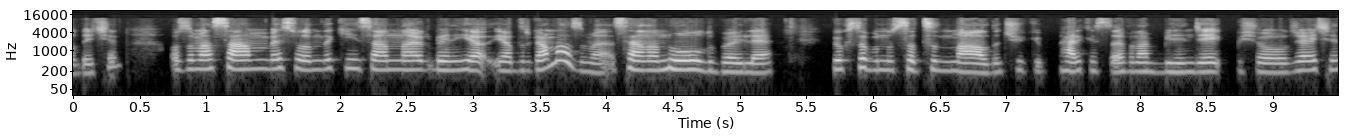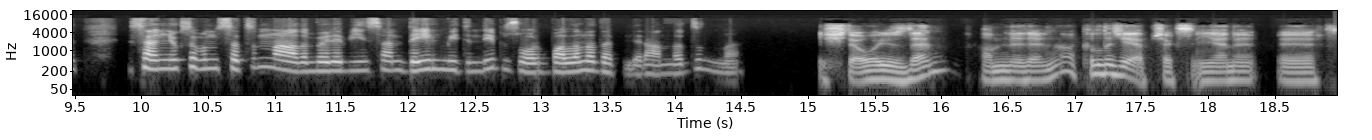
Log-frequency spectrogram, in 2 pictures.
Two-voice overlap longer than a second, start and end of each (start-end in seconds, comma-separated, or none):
none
